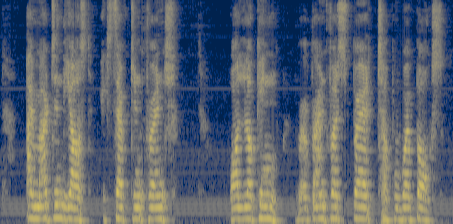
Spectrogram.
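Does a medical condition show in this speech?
Yes: traumatic brain injury; speech.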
